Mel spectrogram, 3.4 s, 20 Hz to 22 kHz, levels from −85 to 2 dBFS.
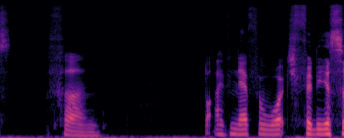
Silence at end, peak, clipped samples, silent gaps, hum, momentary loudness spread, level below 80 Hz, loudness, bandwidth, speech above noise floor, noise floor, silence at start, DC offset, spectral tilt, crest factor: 0 s; -16 dBFS; under 0.1%; none; none; 18 LU; -56 dBFS; -37 LUFS; 19 kHz; 21 dB; -57 dBFS; 0 s; under 0.1%; -4.5 dB/octave; 22 dB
